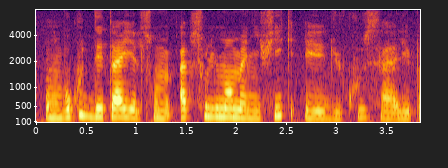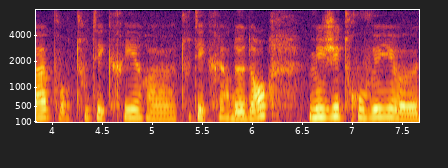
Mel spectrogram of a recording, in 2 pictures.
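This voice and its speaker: A woman's voice: medium pitch, a little mellow, a little hiss or hum. A woman talking casually over her craft video, chatty and meandering, often correcting herself mid-sentence. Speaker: craft vlogger.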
